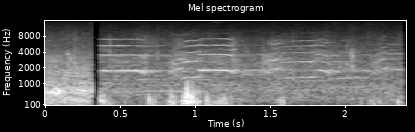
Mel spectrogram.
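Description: Three short, high honking bird calls, with faint knocks underneath. The sound cuts out for an instant about a third of a second in, at an edit.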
